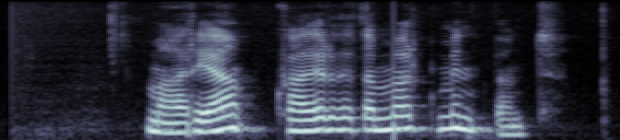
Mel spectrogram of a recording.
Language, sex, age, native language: Icelandic, male, 50-59, Icelandic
